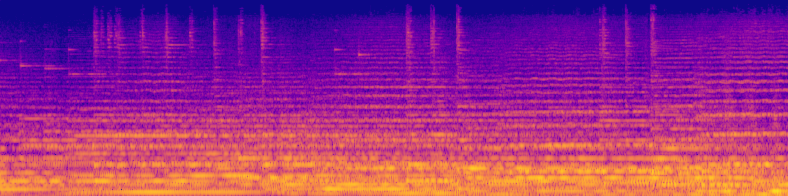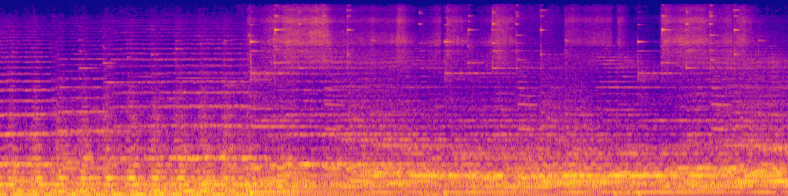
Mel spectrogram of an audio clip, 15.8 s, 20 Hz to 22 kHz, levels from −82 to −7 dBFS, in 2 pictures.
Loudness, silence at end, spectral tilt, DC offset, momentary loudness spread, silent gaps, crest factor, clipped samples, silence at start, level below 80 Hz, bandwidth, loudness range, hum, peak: -18 LUFS; 0 s; -6 dB/octave; under 0.1%; 3 LU; none; 14 dB; under 0.1%; 0 s; -28 dBFS; over 20 kHz; 2 LU; none; -2 dBFS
